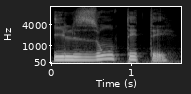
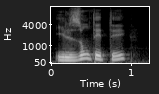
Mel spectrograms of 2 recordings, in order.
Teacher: You get first the liaison z, and then you get the t. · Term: double liaison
